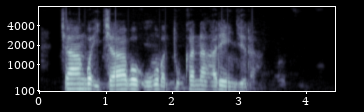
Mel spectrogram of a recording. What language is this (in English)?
Kinyarwanda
